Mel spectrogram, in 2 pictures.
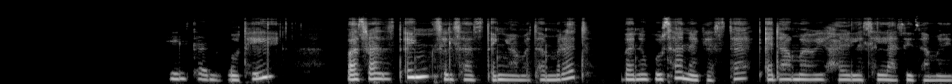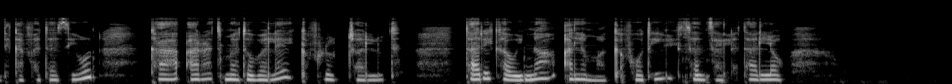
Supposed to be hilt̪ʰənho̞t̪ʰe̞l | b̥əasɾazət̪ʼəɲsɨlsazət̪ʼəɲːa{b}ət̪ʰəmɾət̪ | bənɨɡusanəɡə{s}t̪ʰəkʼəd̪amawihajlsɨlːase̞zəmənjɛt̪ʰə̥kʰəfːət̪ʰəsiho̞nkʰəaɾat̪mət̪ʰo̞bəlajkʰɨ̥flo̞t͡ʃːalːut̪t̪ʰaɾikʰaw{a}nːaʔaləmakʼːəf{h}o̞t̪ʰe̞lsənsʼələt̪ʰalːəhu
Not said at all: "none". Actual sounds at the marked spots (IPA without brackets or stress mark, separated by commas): m, s, i, h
